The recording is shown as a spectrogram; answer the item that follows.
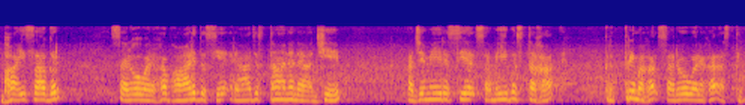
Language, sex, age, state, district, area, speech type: Sanskrit, male, 18-30, Kerala, Idukki, urban, read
